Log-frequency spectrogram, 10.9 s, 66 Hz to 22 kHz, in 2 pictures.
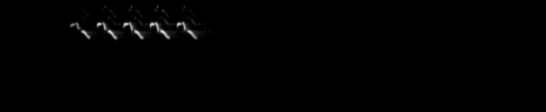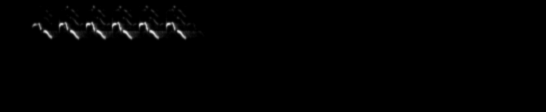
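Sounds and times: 
Marsh tit song: 0.7 - 2.2, 5.8 - 7.6.

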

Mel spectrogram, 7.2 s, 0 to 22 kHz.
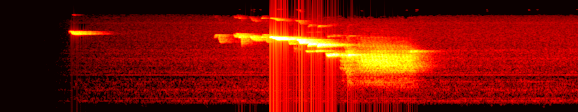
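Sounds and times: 
red avadavat song: 0.9 - 1.4, 2.7 - 5.4.

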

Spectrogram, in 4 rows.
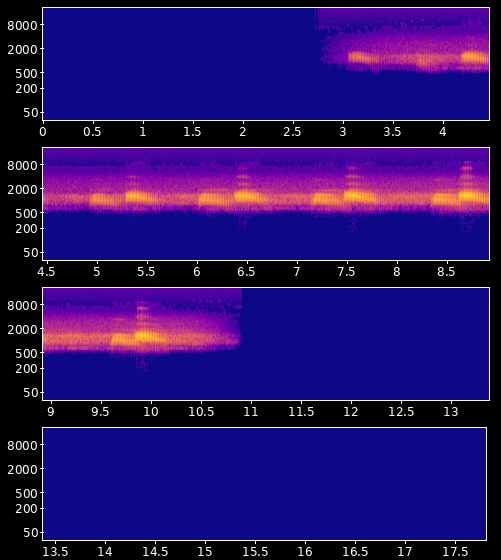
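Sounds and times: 
black-throated diver flight calls: 3.1 - 10.7.

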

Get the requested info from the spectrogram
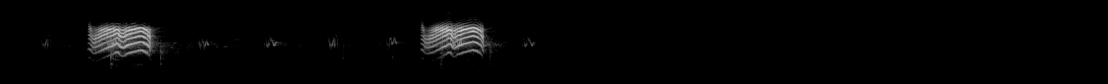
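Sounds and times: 
Cinnamon-breasted Bunting singing: 0.4 - 5.4.

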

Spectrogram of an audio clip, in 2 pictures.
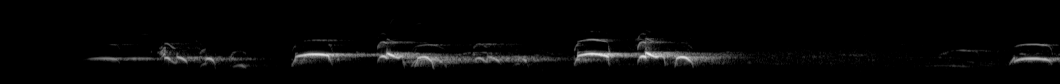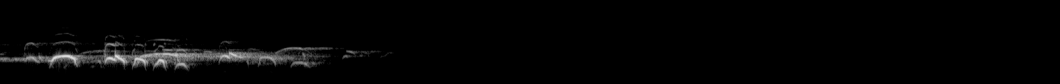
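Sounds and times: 
African fish eagle calling: 0.9 - 7.3, 10.1 - 14.3.

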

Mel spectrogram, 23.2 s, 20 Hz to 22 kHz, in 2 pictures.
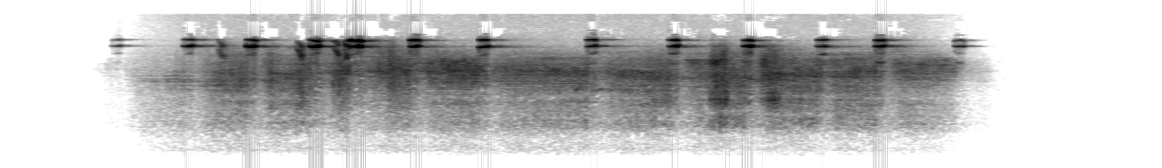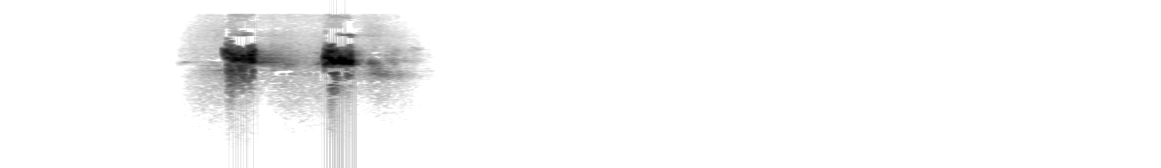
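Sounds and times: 
Asian Brown Flycatcher calls: 1.2 - 9.8, 13.9 - 15.7.

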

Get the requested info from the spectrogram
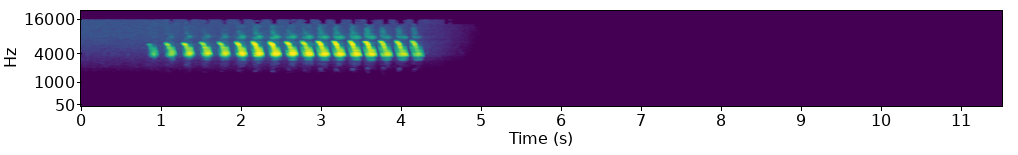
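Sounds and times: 
Water Pipit chirping song: 0.0 - 4.4.

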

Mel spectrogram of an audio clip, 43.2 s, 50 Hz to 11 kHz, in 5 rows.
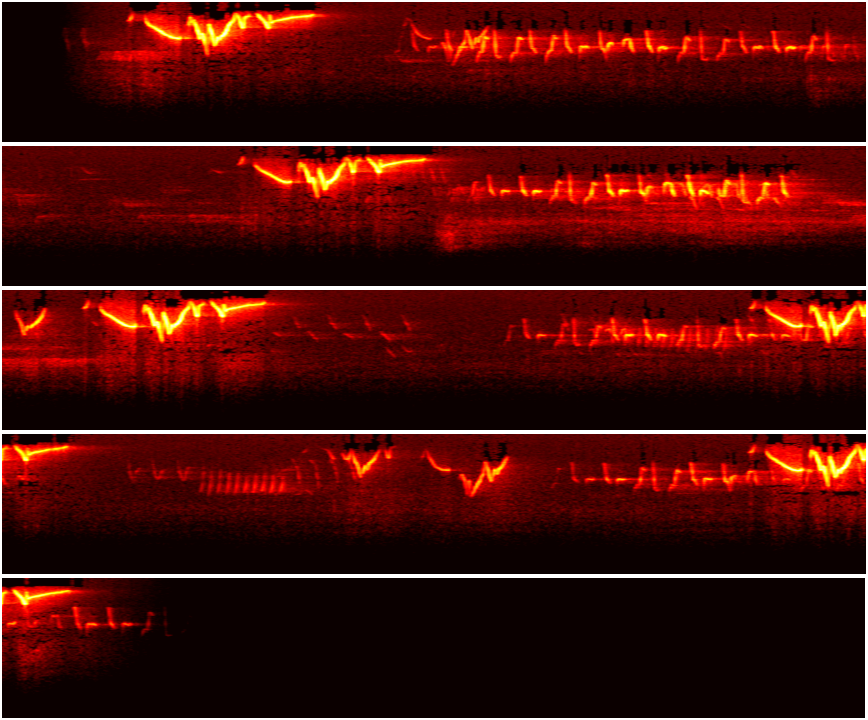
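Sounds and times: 
Yellow-browed Warbler singing: 0.9 - 3.2, 3.9 - 26.6, 27.2 - 36.1.

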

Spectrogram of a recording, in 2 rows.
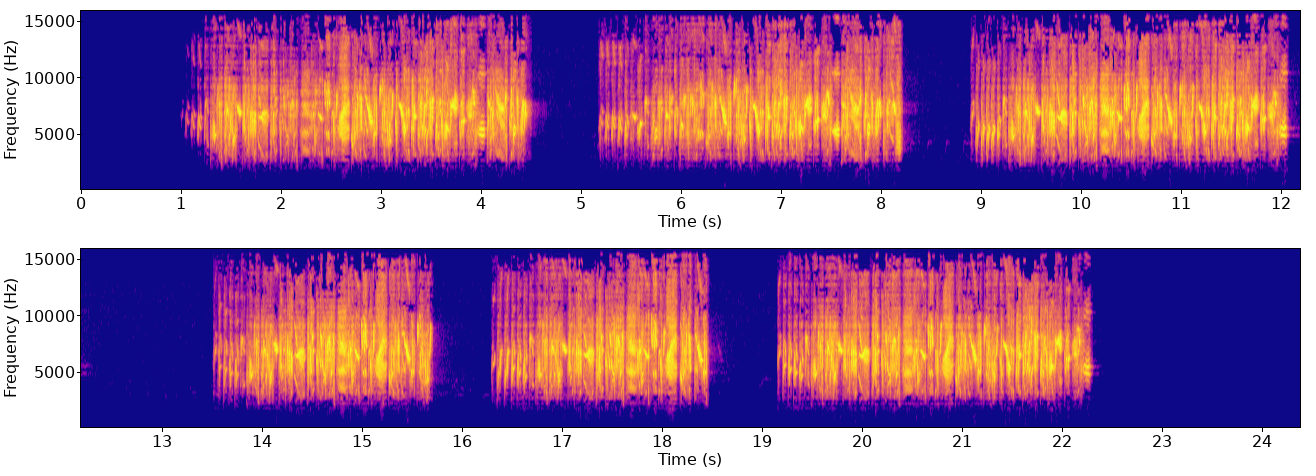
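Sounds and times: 
European serin singing a glassy sizzling twitter: 1.1 - 4.5, 5.2 - 8.2, 8.9 - 12.1, 13.5 - 15.7, 16.3 - 18.5, 19.2 - 22.3.

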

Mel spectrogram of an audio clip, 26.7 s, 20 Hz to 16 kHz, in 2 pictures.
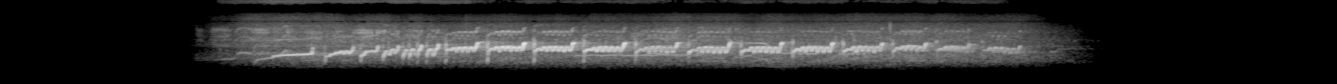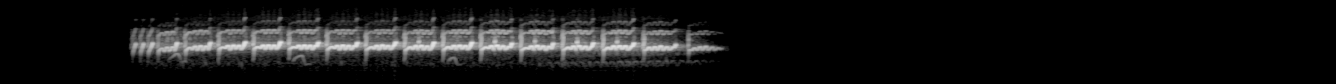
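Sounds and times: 
Eurasian curlew display call: 2.1 - 10.7, 14.7 - 20.6.

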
